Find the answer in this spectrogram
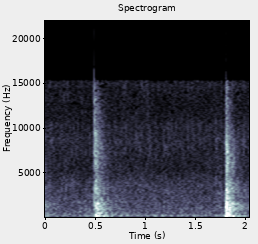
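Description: Basketball bouncing twice on a concrete floor, each bounce a sharp smack, about a second and a quarter apart.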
